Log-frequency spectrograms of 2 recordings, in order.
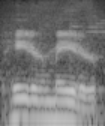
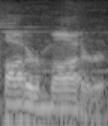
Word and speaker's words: Potter Mater: Not Pater Mater, Potter Mater.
